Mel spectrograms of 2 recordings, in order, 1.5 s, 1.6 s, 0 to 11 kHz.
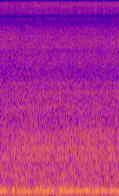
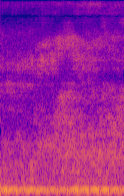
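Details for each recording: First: Corvette V8, idle lowered from 1000 to about 900 rpm after timing change: low, lumpy idle with sagging pulses, sounds about to die; idle speed set too low. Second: Corvette V8, timing light set to 12, after tuning with an exhaust leak still present: steady, even idle about four beats a second, smooth deep rumble; normal idle.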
